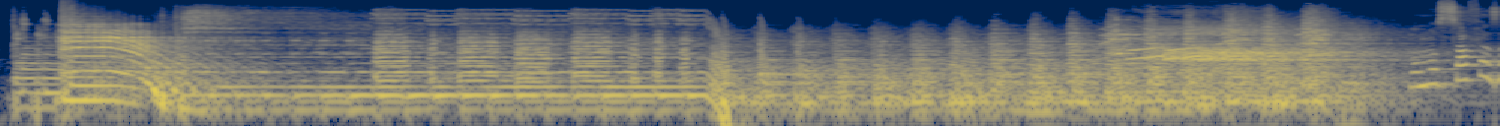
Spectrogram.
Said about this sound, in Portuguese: Agora a gente vai de gatilhos. Entra a vinheta.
